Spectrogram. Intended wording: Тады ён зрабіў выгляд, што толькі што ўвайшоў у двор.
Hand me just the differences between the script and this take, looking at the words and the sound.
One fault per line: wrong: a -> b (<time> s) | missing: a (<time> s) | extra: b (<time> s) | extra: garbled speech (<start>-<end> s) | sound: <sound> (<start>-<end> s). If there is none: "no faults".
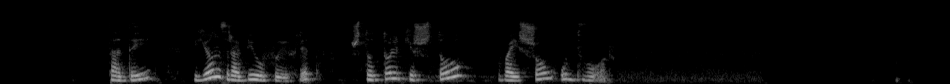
no faults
